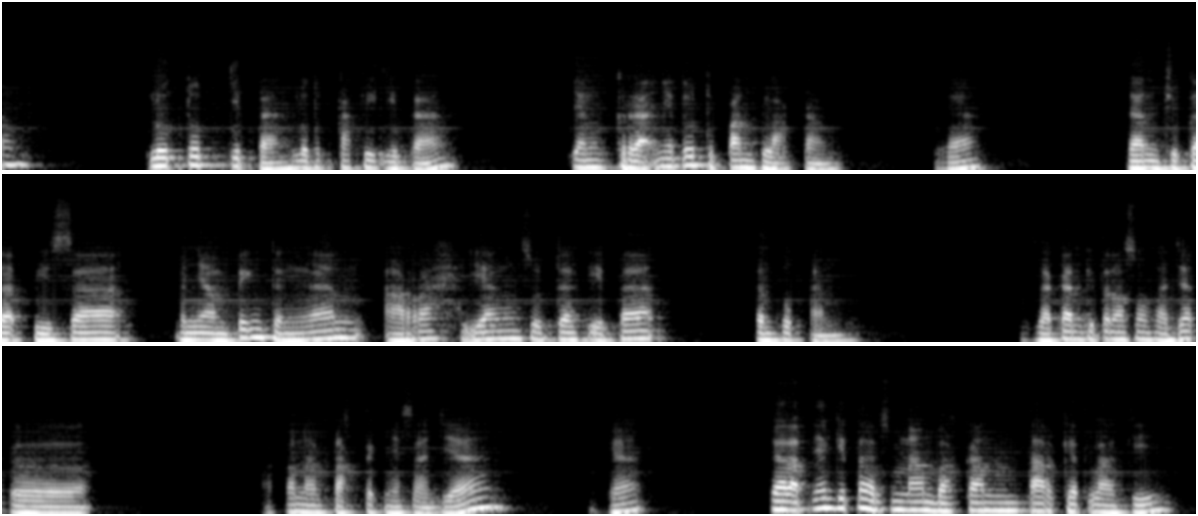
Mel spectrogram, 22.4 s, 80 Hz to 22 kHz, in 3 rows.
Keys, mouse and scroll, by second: 17.9 KP_1, 22.1-22.3 shift+middle drag.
